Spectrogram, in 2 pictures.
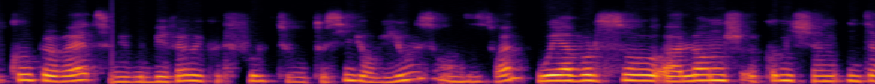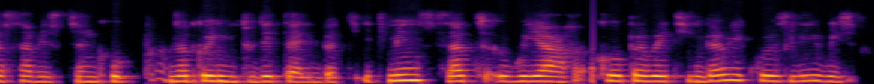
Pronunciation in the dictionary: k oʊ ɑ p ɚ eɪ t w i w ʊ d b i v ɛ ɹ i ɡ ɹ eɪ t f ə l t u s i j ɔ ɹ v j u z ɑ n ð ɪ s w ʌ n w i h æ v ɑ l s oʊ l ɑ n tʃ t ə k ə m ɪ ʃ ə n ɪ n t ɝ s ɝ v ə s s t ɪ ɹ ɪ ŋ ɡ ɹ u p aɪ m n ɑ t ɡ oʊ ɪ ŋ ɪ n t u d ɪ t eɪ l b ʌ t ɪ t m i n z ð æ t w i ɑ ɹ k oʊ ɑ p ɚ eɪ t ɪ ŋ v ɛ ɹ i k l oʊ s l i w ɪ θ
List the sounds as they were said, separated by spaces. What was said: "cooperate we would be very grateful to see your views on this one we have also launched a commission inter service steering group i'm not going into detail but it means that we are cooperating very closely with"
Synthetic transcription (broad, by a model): k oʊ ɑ p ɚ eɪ t w i w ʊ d b i v ɛ ɹ i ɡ u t f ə l t u s i j ɔ ɹ v j u z ɑ n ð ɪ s w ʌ n w i h æ v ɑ l s oʊ l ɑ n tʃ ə k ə m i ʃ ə n ɪ n t ɝ s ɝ v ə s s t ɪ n ɡ ɹ u p aɪ m n ɑ t ɡ oʊ ɪ ŋ ɪ n t u d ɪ t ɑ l b ʌ t ɪ t m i n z ð æ t w i ɑ ɹ k oʊ ɑ p ɚ eɪ t ɪ ŋ v ɛ ɹ i k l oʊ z l i w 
